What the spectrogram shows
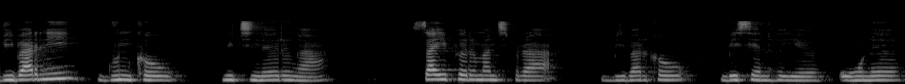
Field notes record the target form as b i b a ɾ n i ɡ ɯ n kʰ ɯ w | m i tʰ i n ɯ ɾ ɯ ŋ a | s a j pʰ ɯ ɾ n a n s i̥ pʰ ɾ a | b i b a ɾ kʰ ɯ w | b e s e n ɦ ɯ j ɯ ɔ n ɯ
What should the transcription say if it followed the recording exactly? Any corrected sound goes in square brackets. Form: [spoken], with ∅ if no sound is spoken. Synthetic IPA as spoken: b i b a ɾ n i ɡ [u] n kʰ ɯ w | m i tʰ i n ɯ ɾ ɯ ŋ a | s a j pʰ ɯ ɾ [m] a n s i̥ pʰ ɾ a | b i b a ɾ kʰ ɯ w | b e s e n ɦ ɯ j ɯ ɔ n ɯ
